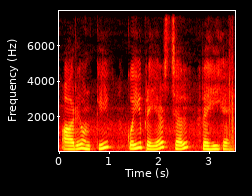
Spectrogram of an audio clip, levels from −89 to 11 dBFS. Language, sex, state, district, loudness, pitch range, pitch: Hindi, female, Maharashtra, Mumbai Suburban, -14 LUFS, 190-265 Hz, 205 Hz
